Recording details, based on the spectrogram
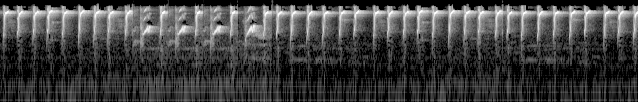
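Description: Golden-bellied gerygone singing a fast, steady run of thin, very high, falling notes, about four each second, with a few lower, softer notes early on.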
